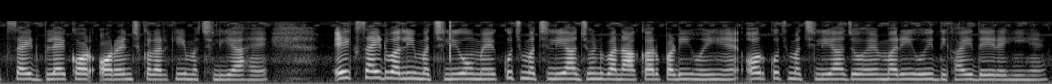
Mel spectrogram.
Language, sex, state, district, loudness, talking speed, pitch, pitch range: Hindi, female, Rajasthan, Churu, -20 LUFS, 175 wpm, 240 Hz, 230-255 Hz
